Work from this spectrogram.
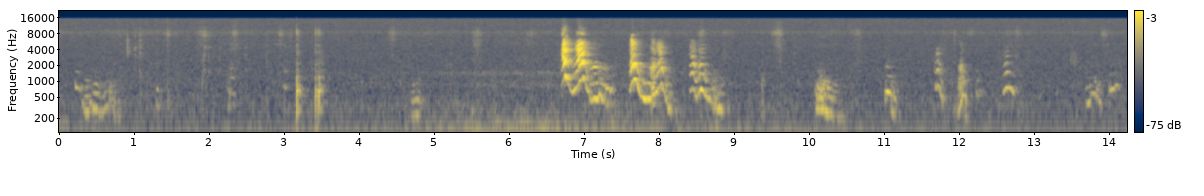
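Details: Chi-poo puppy named Grandpa going crazy indoors, giving scattered high, squeaky yips and whiny barks, with a denser burst of sharp yelps midway and softer whimpers trailing after.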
